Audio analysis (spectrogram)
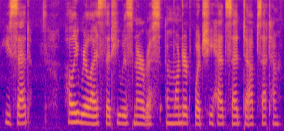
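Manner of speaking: usual speaking voice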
